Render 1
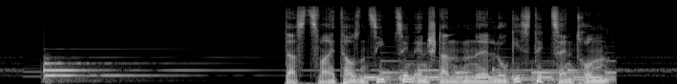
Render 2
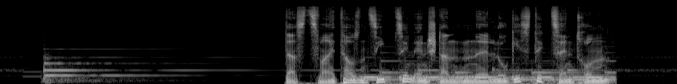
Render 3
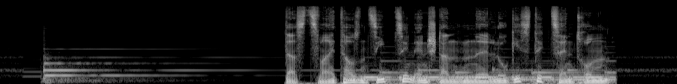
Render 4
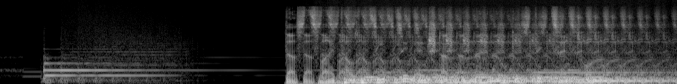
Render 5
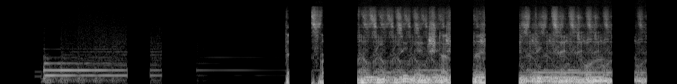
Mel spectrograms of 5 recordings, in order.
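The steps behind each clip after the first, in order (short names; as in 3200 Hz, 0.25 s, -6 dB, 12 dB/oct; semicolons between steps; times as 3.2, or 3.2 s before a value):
band shelf 650 Hz -9 dB; gain -2.5 dB
dynamic EQ 1500 Hz, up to -5 dB, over -45 dBFS, Q 1.5; gain +5 dB
lo-fi delay 0.171 s, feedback 80%, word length 7-bit, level -4.5 dB; gain -2 dB
step gate "...xxxxxxxx..x" 130 bpm -60 dB; gain -2.5 dB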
